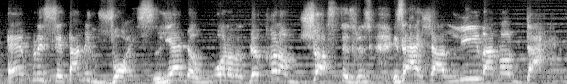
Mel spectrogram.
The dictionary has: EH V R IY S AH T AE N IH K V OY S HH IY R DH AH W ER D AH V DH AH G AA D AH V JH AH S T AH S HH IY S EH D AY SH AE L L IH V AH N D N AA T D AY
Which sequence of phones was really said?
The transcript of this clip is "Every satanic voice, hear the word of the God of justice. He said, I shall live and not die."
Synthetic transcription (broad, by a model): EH V R IY S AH T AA N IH K V OY S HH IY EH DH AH W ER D AH V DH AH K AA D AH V JH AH S T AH S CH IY S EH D AY SH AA L L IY V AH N N AA T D AY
